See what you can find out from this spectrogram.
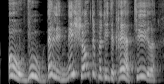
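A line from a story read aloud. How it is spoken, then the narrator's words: Exclaimed. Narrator (French): s'écria Miss Mathilda tout en se jouant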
